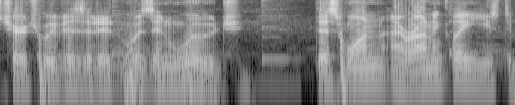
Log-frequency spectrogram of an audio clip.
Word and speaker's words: Łódź: So phonetically speaking, one would have a pretty good idea of how to pronounce this from an English-speaking standpoint, but they would be wrong. Let's say this one together. Łódź.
